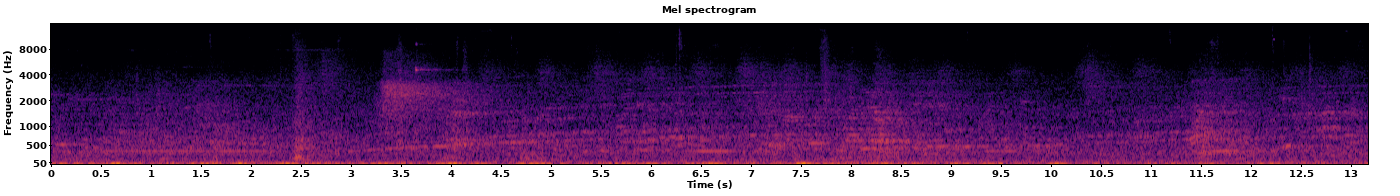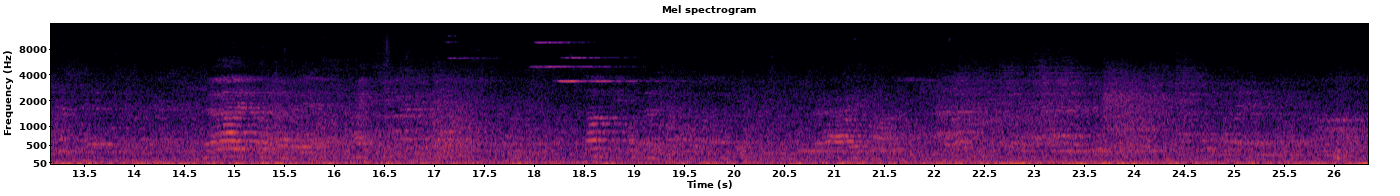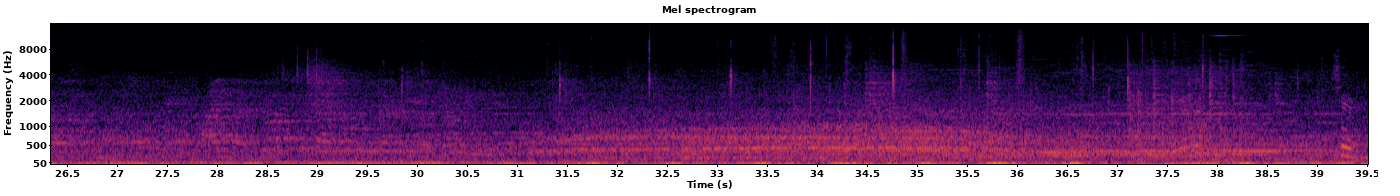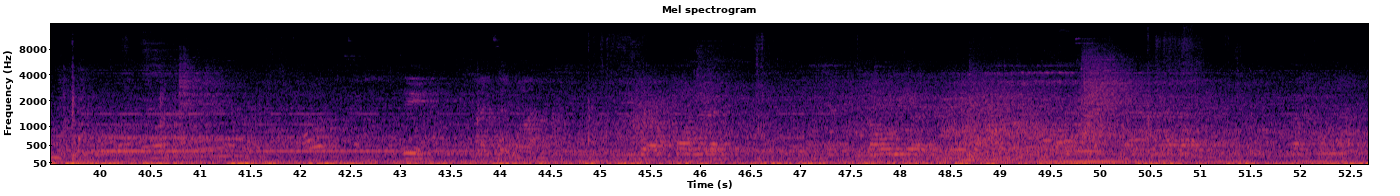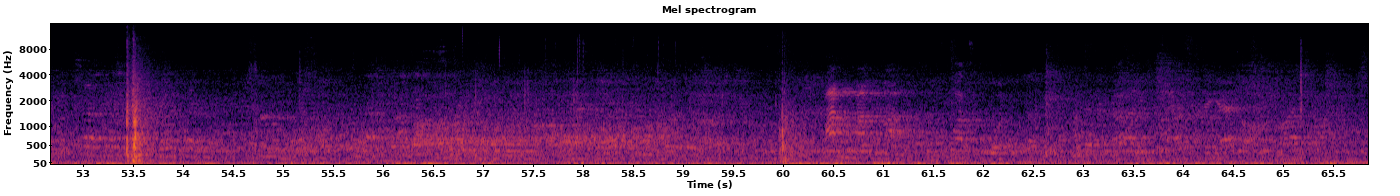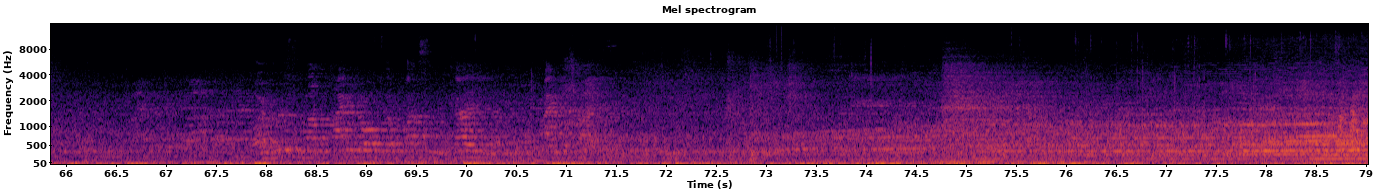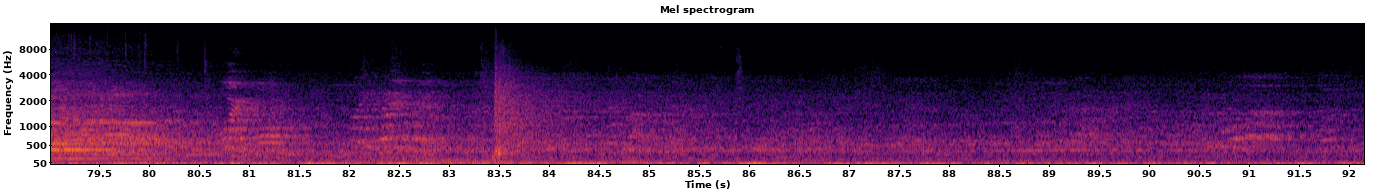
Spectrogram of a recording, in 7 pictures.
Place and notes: Bremen, vegetable/fruit market
the halls were almost empty at that time as most business is done much earlier. people were packing their goods and cleaning was being done
Bremen, Germany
